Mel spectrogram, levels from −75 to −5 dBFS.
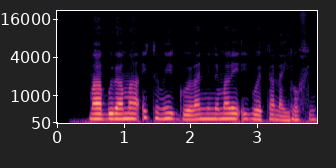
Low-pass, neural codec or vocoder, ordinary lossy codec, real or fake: none; codec, 44.1 kHz, 7.8 kbps, Pupu-Codec; none; fake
